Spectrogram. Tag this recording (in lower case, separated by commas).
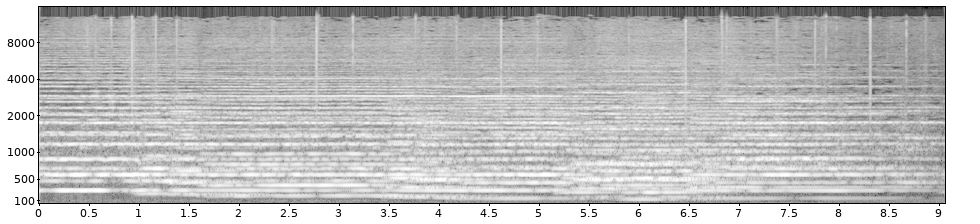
classical music, orchestra, music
